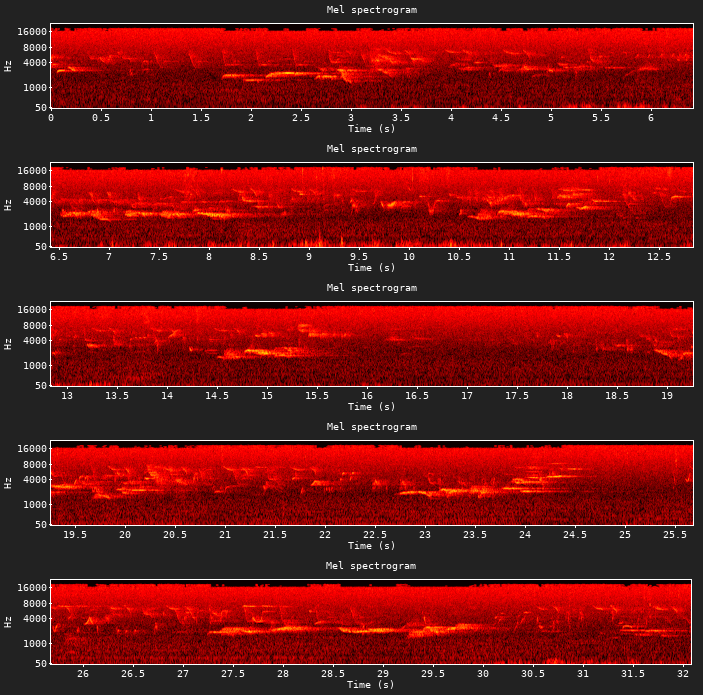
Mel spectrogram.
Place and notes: Horní Libchava, Česko - Ptáci / Birds
Birds singing on a forest road between the villages of Horní Libchava and Slunečná.
Liberecký kraj, Severovýchod, Česká republika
